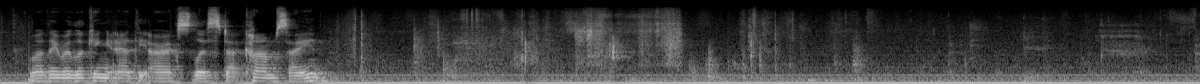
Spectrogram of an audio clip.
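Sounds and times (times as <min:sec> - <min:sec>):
low electrical hum: 0:00.0 - 0:12.0
paper rustling and clicking: 0:04.3 - 0:08.0.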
